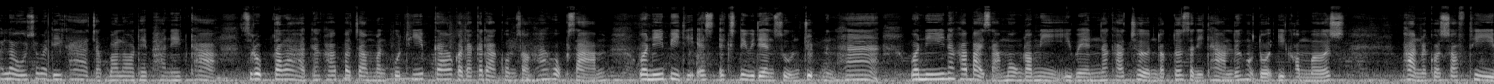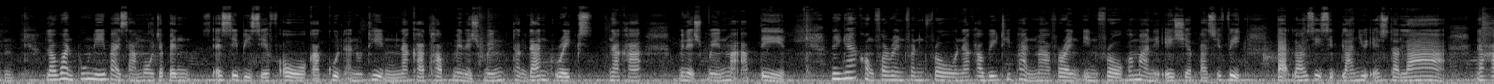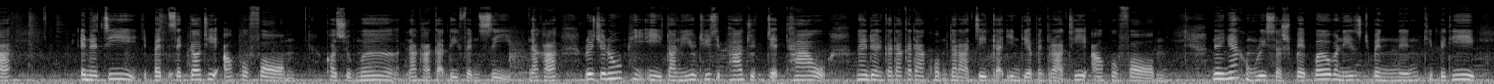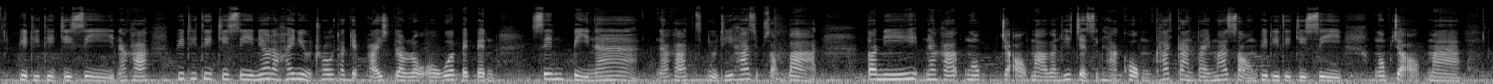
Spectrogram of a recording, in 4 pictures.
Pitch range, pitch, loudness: 180-220 Hz, 195 Hz, -21 LUFS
